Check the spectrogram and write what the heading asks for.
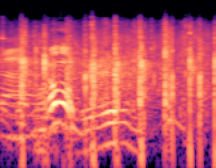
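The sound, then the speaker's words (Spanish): A short burst of recorded, fake applause: scattered claps popping irregularly, with a voice sounding over the first part and fading as the clapping continues. “Esos aplausos ficticios no nos funcionan.”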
